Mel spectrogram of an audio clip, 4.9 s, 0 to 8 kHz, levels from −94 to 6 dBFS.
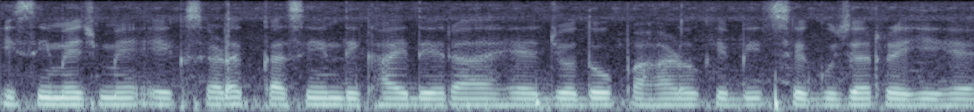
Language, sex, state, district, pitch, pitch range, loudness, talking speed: Hindi, male, Arunachal Pradesh, Lower Dibang Valley, 130 Hz, 125-130 Hz, -16 LUFS, 245 wpm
